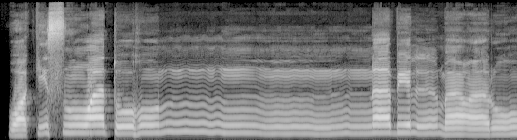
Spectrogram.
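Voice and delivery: slow, high, drawn-out melodic recitation; Quran recitation. Shown as a demonstration. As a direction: chant the verse, stretching each vowel. Teacher recites the verse aloud. (ধীর সুরেলা কুরআন তিলাওয়াত)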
